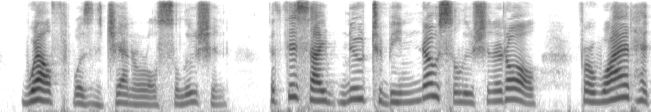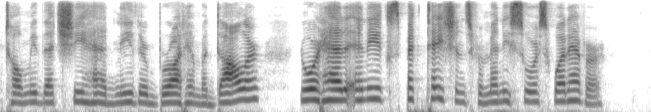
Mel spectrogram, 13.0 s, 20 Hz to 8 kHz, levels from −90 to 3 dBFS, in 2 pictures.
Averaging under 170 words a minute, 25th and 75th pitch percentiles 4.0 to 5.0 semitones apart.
Yes: average, 155 wpm; average, 4.4 semitones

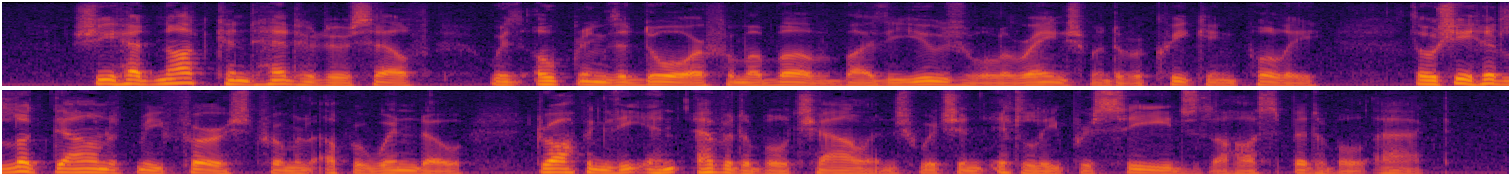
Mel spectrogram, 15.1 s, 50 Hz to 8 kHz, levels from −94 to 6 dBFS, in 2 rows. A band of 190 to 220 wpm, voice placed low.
No: average, 165 wpm; very low, 95 Hz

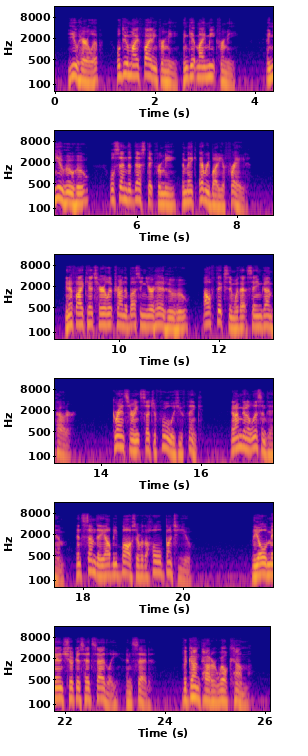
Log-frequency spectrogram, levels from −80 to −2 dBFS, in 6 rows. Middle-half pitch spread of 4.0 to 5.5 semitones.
Yes: average, 4.6 semitones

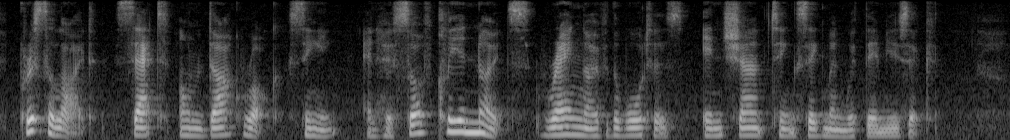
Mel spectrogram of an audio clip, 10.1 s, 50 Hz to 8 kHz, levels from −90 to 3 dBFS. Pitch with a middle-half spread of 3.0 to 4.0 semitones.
No: narrow, 2.5 semitones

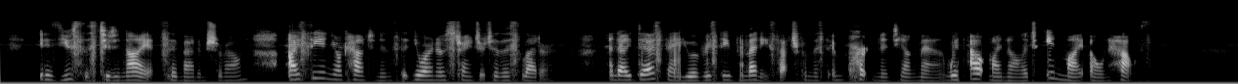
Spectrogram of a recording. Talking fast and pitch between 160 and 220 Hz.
Yes: fast, 210 wpm; high, 190 Hz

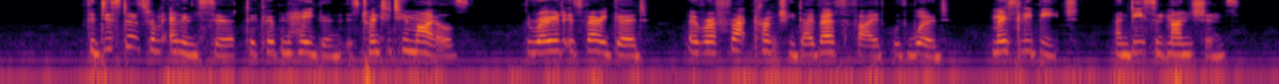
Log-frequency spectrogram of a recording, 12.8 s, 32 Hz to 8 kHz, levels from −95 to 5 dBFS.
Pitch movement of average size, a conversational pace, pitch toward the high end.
No: average, 3.9 semitones; slow, 125 wpm; very high, 250 Hz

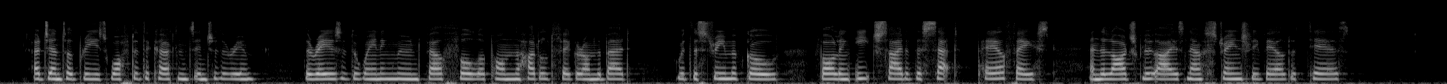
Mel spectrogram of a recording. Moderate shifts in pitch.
No: narrow, 0.8 semitones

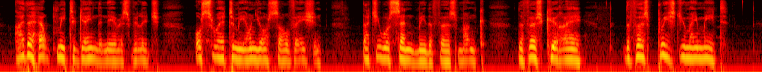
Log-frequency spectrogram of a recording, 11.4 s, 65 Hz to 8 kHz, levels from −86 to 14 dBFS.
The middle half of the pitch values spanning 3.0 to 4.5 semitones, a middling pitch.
Yes: average, 3.3 semitones; medium, 155 Hz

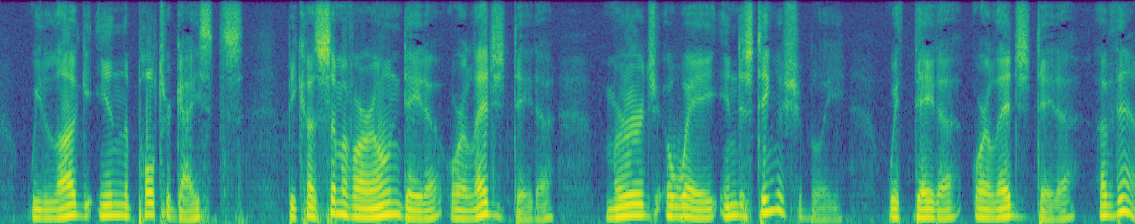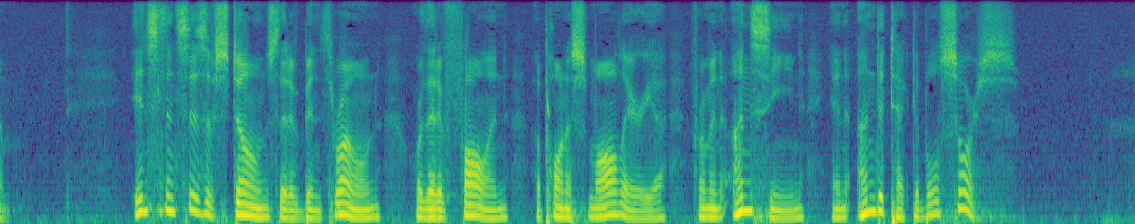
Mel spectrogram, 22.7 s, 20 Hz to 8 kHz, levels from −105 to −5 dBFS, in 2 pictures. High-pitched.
No: low, 120 Hz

